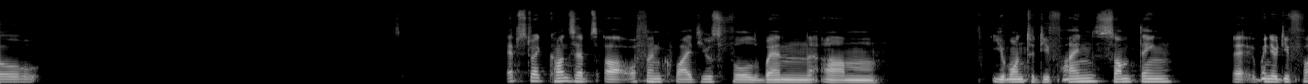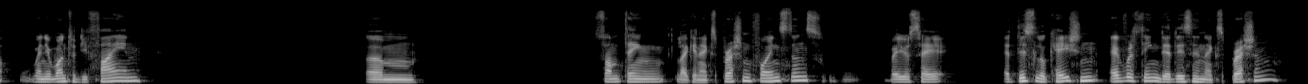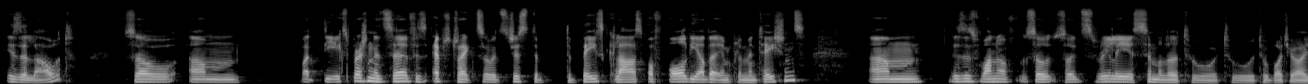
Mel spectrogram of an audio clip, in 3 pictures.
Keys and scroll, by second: 7.8 BackSpace.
